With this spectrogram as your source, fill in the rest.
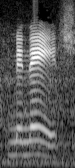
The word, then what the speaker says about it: manage: เรา ใช้ คำ ว่า manage อีก ครั้ง นะ คะ จะ มี เสียง ฉึก ๆ ที่ ท้าย คำ นิด นึง ค่ะ manage เดี๋ยว เรา จะ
